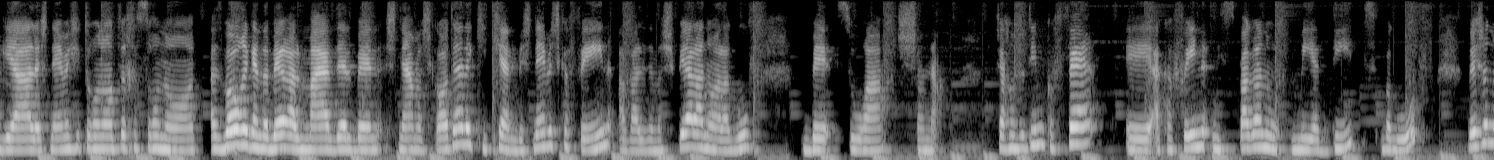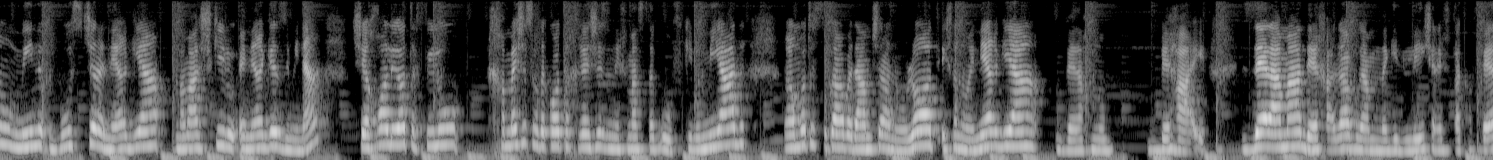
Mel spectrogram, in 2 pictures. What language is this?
Hebrew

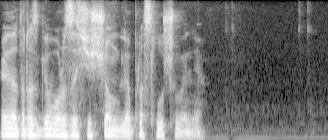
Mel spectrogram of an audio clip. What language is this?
Russian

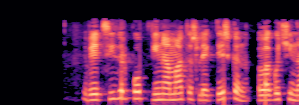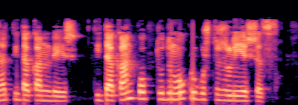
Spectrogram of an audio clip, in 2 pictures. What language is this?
Mari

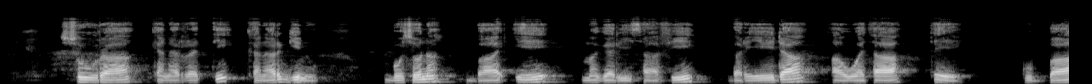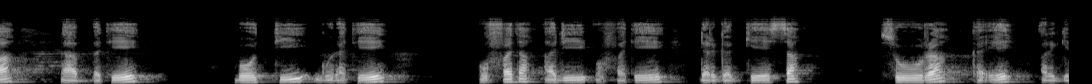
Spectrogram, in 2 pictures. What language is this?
Oromo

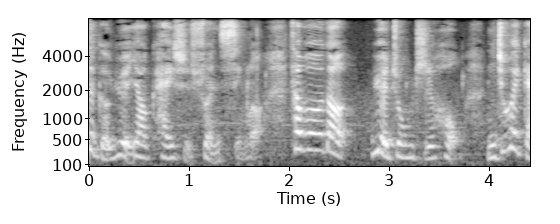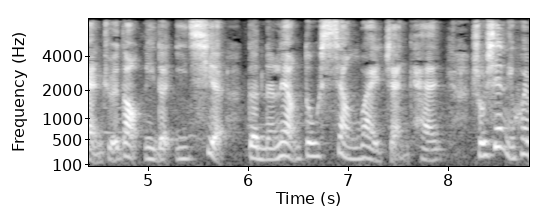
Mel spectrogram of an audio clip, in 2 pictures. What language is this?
Chinese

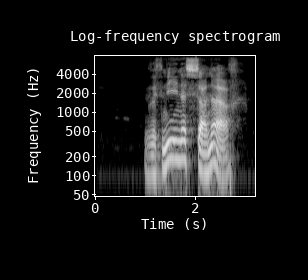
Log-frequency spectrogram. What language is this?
Kabyle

